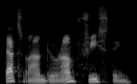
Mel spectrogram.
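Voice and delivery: soft, low gleeful gloating; quiet gloat. Acted. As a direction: savor it under your breath.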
